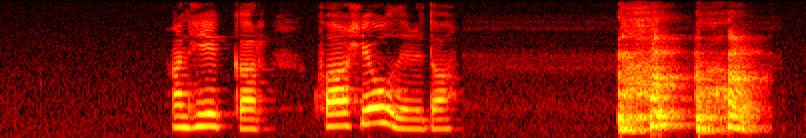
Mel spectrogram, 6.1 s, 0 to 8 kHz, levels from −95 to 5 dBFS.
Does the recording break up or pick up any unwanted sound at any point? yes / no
yes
